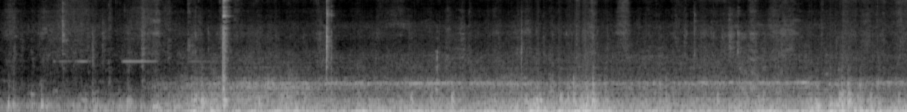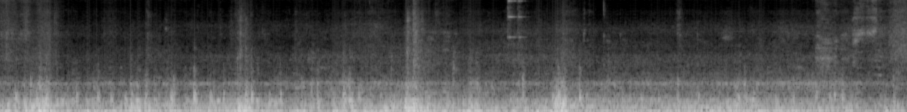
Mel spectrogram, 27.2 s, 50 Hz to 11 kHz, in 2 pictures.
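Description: SJ X2000 electric tilting train heard from inside the passenger car while running on the line: a steady rolling rumble of wheels on track with a steady tone above it, and a few sharp knocks. The rumble comes up about three seconds in.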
